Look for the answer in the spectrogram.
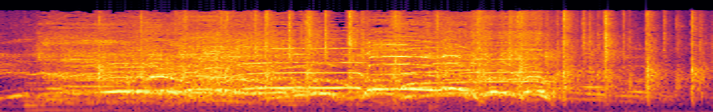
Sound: applause - Cheers

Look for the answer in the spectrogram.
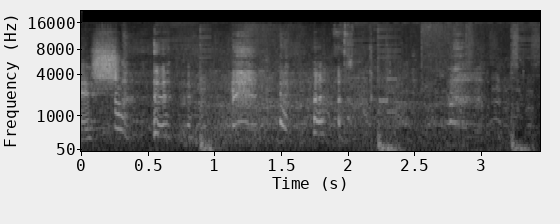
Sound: laughing

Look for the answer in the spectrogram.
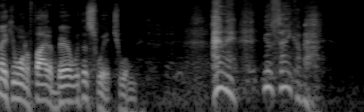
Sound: audience laughter

